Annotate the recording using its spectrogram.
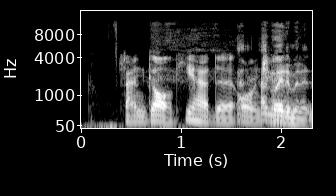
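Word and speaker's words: Van Gogh: think uh Vincent F van go he had wait a minute now how do how do you say name correctly please it it sounds like you're about to vomit V van can you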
